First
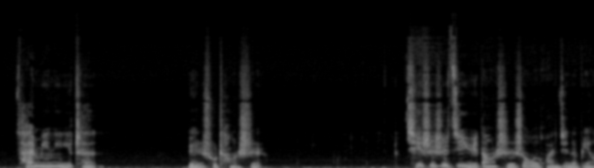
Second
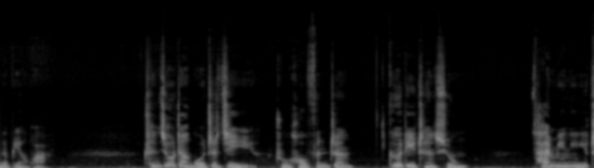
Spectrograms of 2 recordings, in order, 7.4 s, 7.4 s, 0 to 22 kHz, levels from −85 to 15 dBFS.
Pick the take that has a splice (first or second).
first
